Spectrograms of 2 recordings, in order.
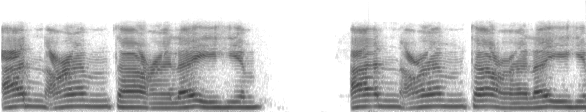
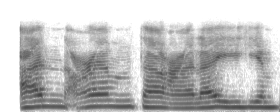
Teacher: Jadi langsung ke huruf ta agar tidak mantul ya Bapak Ibu ya. Jangan dilepas dulu bunyi mim sukunnya sebelum masuk ke huruf ta agar tidak mantul.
